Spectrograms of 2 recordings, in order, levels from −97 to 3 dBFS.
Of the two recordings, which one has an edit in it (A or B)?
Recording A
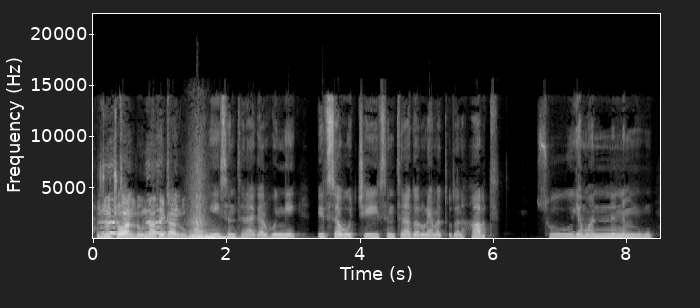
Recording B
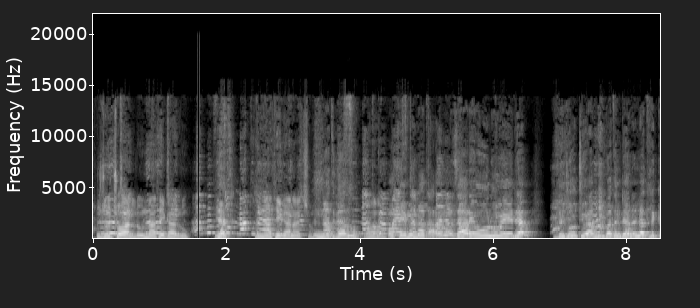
A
